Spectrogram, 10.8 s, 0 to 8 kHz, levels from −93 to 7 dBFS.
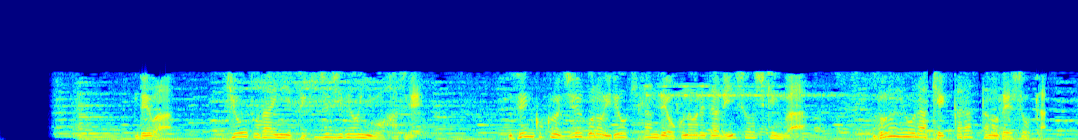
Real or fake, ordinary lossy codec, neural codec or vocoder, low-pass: real; AAC, 16 kbps; none; 7.2 kHz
